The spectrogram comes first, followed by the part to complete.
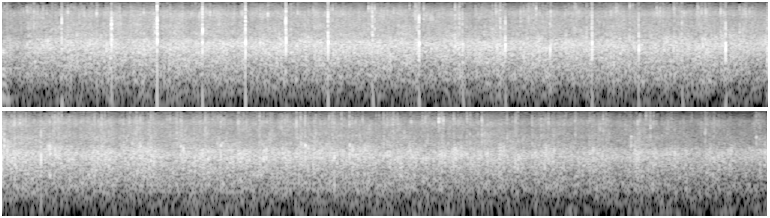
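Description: Audience applauding: dense clapping that starts at once and slowly fades away.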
